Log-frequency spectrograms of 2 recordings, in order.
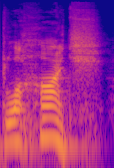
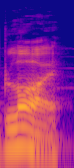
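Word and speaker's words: Blåhaj: Yeah, I was about to say, just before Duvel said that, if I was gonna go Swedish, it would probably be like Bloy.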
